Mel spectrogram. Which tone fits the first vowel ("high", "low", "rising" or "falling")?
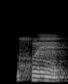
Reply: falling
